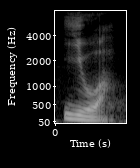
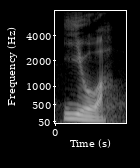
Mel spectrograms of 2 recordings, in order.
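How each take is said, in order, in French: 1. Le prénom se dit en utilisant seulement ses voyelles. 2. Le prénom se dit en utilisant seulement ses voyelles.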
